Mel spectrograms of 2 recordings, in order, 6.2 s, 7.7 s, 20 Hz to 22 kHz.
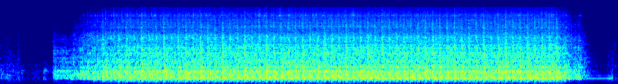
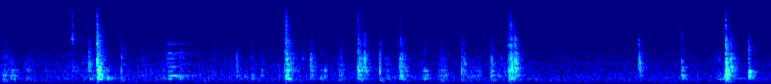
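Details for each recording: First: Brother JS-23 sewing machine after clearing needle-clogged needle plate hole and deburring shuttle retaining ring, which had knocked and jammed the shuttle: fast, even needle clatter, no knocks or catches; normal high-speed sewing after repair. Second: Brother JS-23 sewing machine turned slowly by hand: uneven sharp clicks and snaps, heavy knocking, thread looping underneath; shuttle binding in its race with burrs on the shuttle retaining ring, poor thread release.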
